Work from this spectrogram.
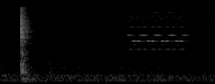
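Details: Commodore SuperPET SP9000, first power since the 1980s, mode-select switches not fitted, retried on/off: single short high chirp then silence; no picture, slight electronic smell amid dust, cause unclear.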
